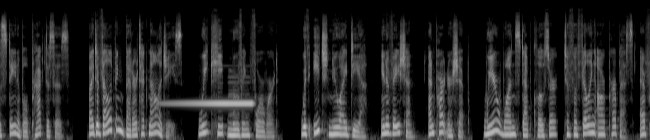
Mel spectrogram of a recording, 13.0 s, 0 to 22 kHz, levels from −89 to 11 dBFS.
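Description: From 3.12 s to 5.13 s a loudspeaker feedback squeal rises under the speech: a single tone near 1.1 kHz swells over roughly a second and a half until it sits a few decibels above the voice. A microphone was picking up the loudspeaker it fed, and at that frequency the loop gain passed one, so the tone fed itself. Its gradual build from nothing is what separates it from a steady interfering tone or hum, which would arrive at full level.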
